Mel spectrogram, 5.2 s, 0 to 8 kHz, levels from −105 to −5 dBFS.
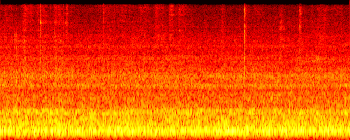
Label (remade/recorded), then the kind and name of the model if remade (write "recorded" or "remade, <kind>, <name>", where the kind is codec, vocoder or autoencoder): recorded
